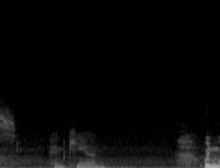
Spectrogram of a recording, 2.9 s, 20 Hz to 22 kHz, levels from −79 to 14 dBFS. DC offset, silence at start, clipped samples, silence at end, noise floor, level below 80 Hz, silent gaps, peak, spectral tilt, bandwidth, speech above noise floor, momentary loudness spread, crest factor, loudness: under 0.1%; 0 s; under 0.1%; 0 s; -53 dBFS; -54 dBFS; none; -10 dBFS; -6.5 dB/octave; 8.2 kHz; 27 dB; 26 LU; 20 dB; -31 LUFS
